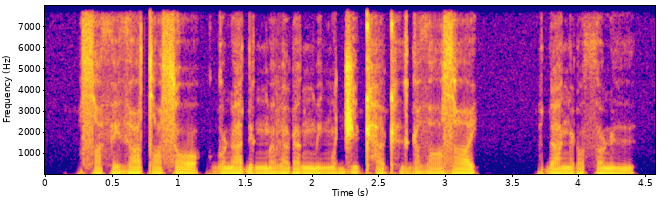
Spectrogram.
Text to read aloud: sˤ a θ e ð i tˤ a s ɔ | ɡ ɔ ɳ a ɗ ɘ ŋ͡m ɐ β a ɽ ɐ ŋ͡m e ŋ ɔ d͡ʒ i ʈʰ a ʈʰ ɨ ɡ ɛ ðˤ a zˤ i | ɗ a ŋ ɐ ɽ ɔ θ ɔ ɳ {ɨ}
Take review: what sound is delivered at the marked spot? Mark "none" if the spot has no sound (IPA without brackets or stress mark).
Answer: ɨ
